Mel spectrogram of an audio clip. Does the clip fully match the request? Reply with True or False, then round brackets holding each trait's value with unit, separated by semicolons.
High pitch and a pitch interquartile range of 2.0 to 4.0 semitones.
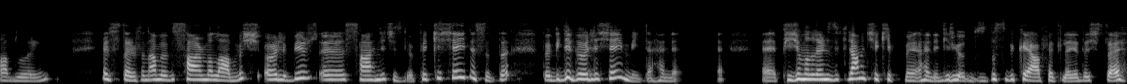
False (215 Hz; 5.0 semitones)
